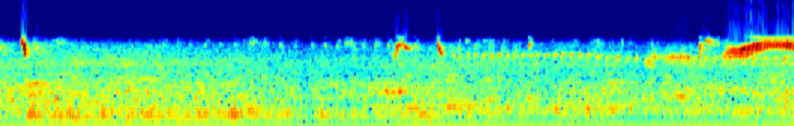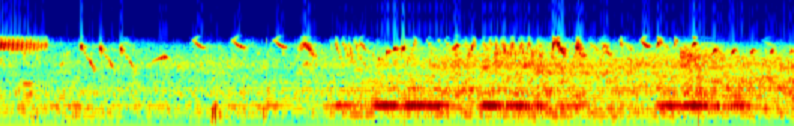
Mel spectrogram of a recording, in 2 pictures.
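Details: Pintagol, a goldfinch and canary hybrid, singing: thin, high chirps and quick twittering runs that begin sparsely and grow denser and louder in the second half, over a steady background hiss and a faint low hum.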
